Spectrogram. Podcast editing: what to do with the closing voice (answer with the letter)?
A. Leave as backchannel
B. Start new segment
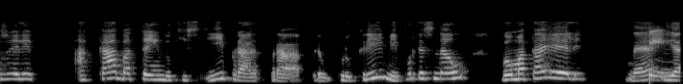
B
